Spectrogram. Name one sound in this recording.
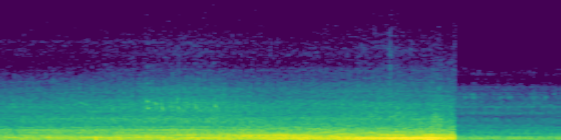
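A diesel engine rumbles loudly and steadily close by.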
